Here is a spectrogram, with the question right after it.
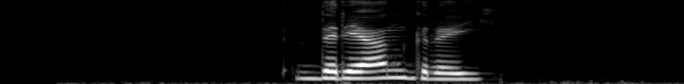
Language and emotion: Russian, neutral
